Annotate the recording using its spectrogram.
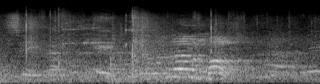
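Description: A shuttlecock is struck with sharp smacks of rackets.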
